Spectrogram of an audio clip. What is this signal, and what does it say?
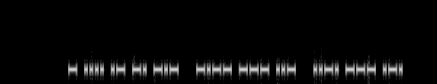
Morse code, heard as a keyed tone, about 58 wpm, 700 Hz. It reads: THANK YOU FOR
